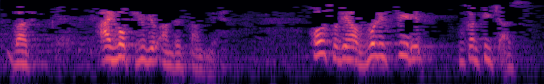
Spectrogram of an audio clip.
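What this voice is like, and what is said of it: Non-native accented English. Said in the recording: “Maybe my English is Scottish accent, maybe it's Ukrainian, I don't know.”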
